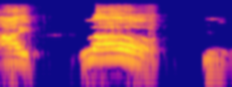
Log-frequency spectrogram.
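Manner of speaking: emphasis on the word love. Explaining how much emphasis is enough: emphasis on love. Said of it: "so I only emphasize on the word love".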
